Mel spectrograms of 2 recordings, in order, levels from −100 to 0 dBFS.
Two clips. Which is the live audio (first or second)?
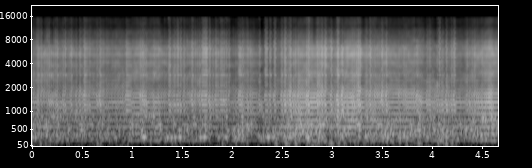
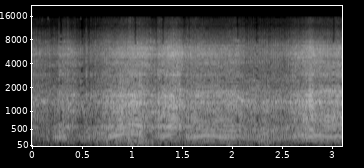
second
